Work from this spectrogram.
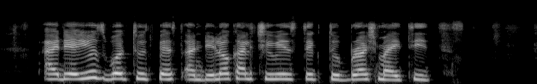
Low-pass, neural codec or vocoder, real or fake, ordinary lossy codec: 9.9 kHz; none; real; none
